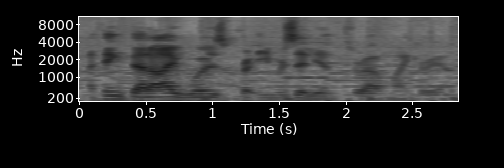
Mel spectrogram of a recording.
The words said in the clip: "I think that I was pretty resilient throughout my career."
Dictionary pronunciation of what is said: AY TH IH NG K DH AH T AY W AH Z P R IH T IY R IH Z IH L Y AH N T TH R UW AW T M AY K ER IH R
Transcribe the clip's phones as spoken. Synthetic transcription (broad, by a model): AY TH IH NG K DH AH T AY W AH Z P R IH T IY R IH Z IH L Y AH N TH R UW AW T M AY K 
